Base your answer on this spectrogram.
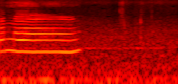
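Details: Last recording of Bolt, a stray cat that lived near a family for a year and five months: a single steady, clear meow lasting under a second and lifting slightly at the end, followed by a quiet background.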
